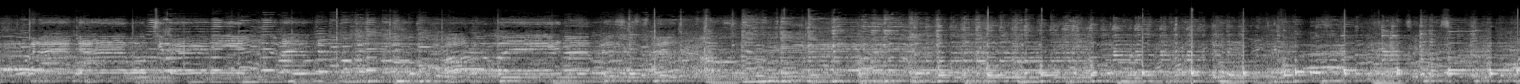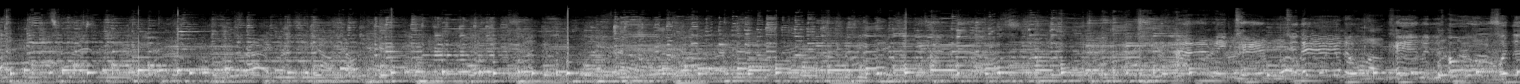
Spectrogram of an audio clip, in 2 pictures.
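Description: Live bluegrass band playing an instrumental passage on fiddle, banjo, guitar, mandolin and upright bass.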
